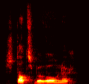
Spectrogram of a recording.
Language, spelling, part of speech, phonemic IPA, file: Dutch, stadsbewoner, noun, /ˈstɑtsbəˌwonər/, Nl-stadsbewoner.ogg
- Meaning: city dweller, inhabitant of a city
